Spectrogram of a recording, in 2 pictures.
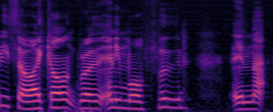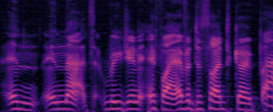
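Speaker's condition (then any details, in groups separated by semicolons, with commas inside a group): Cerebral palsy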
